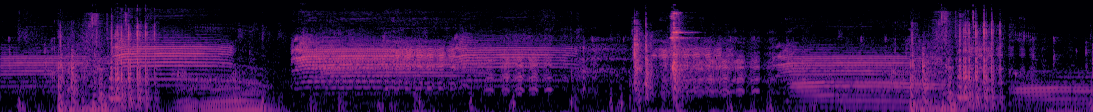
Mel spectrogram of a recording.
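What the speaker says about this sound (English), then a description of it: "Let me milk the cow." Bleating from a cow while it is milked in the Minecraft TerraFirmaPunk modpack, a few wavering calls up close over a low steady game background.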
